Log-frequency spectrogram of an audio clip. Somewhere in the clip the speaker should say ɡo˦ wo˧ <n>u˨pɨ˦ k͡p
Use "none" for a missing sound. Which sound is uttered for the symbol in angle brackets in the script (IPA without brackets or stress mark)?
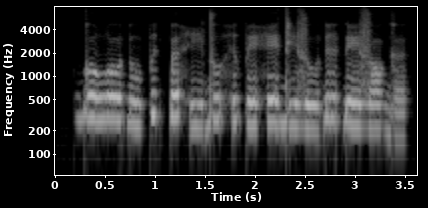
ɗ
